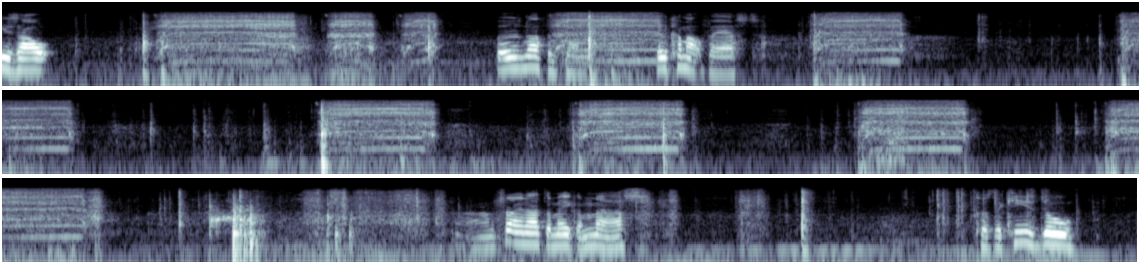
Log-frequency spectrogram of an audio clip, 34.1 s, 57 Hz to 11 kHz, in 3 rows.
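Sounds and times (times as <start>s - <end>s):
power screwdriver whine: 1.5s - 4.4s, 17.1s - 18.3s, 19.9s - 21.1s.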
